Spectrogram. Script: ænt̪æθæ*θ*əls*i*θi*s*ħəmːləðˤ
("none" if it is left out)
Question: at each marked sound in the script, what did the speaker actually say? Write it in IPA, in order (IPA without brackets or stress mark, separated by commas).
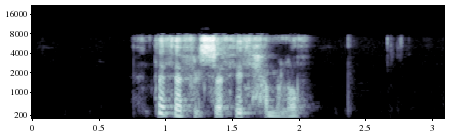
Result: f, æ, θ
